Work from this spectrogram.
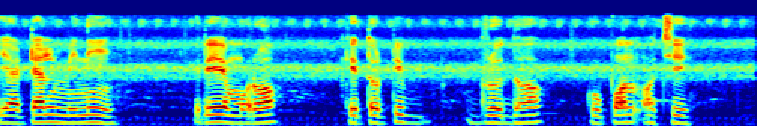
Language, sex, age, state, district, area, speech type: Odia, male, 18-30, Odisha, Bargarh, urban, read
